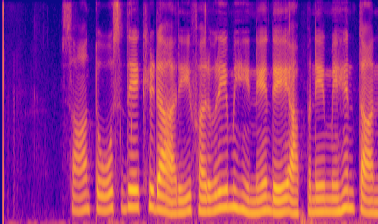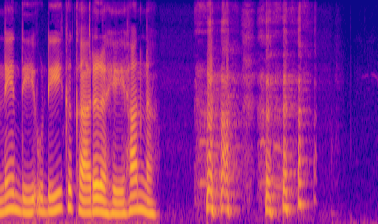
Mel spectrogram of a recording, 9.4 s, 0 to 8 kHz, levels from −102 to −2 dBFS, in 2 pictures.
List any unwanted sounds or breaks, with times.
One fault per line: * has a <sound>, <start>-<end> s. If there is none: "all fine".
* has a laugh, 7.2-8.7 s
